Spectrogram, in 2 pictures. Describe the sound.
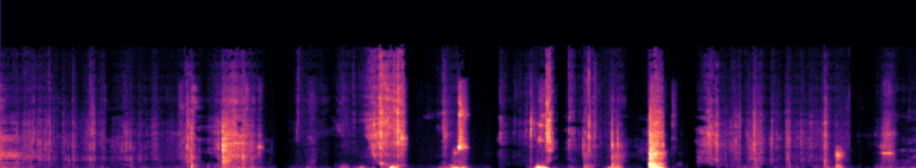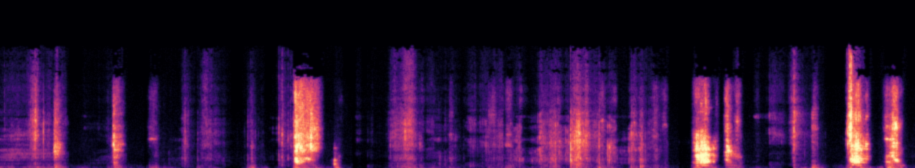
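Adhesive tape pulled and torn while pieces are taped together into an octahedron model, many irregular short rips and crackles, faint rustling between the louder bursts.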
